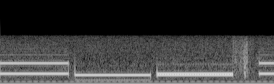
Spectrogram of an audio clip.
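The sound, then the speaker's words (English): Radio repeater beep tones: a string of four steady electronic tones, each about half a second long, stepping between pitches with brief breaks, loud over a constant low buzzing hum. “the beep came now.”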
